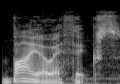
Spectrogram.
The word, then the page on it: bioethics: British English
